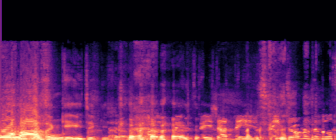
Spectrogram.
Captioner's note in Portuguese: risos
